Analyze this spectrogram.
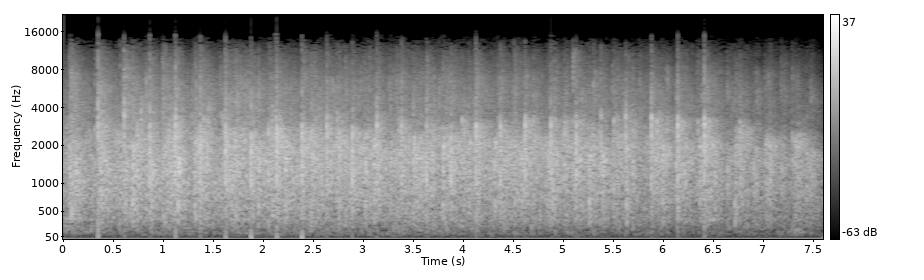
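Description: Congregation applauding: a dense run of many hands clapping that swells quickly and dies away near the end.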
